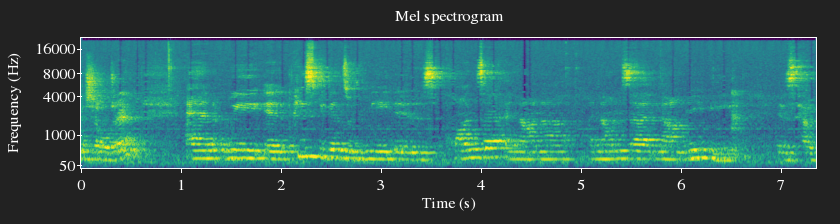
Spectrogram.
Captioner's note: speaking in Swahili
